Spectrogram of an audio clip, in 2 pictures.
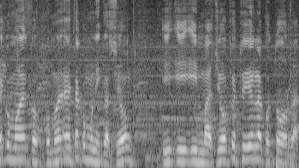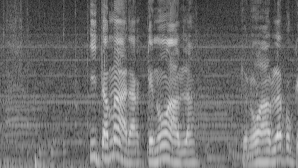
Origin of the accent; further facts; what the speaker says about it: Caracas, Capital District, Venezuela; yo soy de Casalta, pero yo soy de la segunda calle de Propatria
